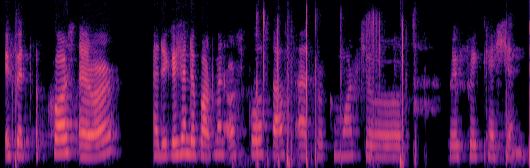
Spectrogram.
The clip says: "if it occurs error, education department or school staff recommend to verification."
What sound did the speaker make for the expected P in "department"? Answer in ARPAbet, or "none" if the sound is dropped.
P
